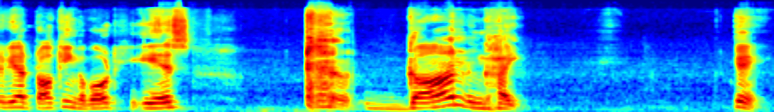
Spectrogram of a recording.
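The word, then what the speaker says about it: Gaan-Ngai: The first festival that we are talking about is Ganghai. Okay, Ganghai. You write it like this, but you pronounce it as Ganghai festival.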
